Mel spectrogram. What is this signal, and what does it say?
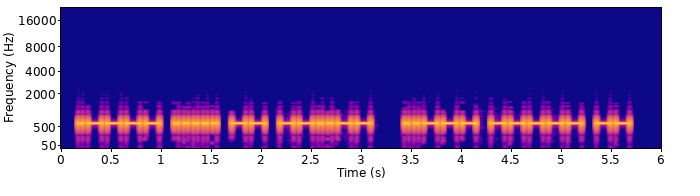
Morse code, heard as a keyed tone, about 25 wpm, 600 Hz. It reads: 15M, 20M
